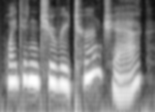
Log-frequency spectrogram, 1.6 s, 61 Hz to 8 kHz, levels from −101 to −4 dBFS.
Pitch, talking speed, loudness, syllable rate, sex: 225 Hz, 195 wpm, -13 LUFS, 4.4 syllables/s, female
